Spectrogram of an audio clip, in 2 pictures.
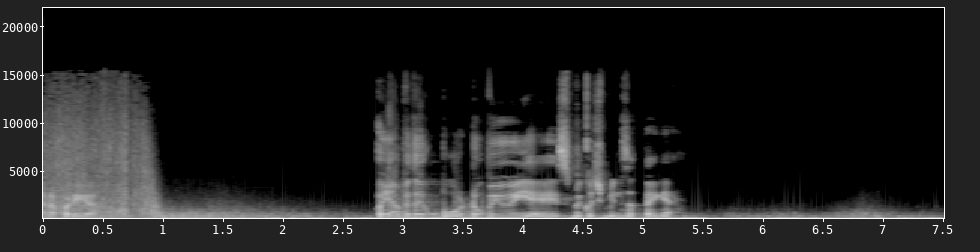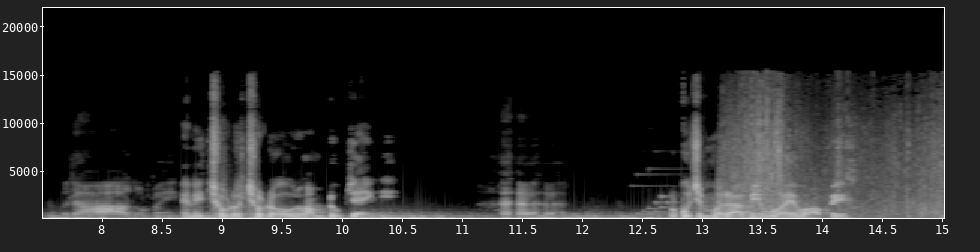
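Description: Water rumbles, deep and muffled, as if heard underwater.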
